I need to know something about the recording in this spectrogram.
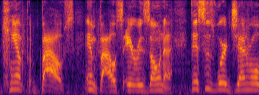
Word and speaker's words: Bouse: have arrived at camp baus that's what the locals say that's how you pronounce it camp baus in bause arizona this is where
